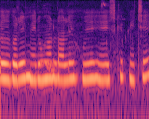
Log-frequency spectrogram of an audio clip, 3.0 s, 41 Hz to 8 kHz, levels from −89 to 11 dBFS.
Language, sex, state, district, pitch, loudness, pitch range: Hindi, female, Goa, North and South Goa, 245 Hz, -14 LUFS, 235-250 Hz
